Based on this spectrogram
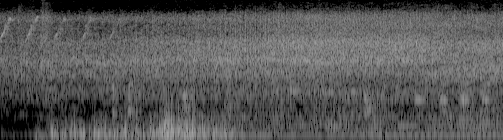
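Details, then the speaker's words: Repaired electric fan, final test without covers, fix was plastic clamped in to grip: low, steady, even motor hum with no rattle; fan works again. "Lipat na natin sa number two. Yun, lakas. Number three. Yun, parang lilipad na."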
